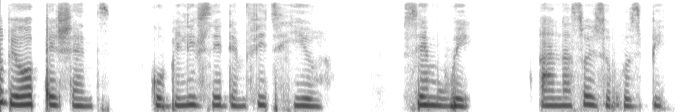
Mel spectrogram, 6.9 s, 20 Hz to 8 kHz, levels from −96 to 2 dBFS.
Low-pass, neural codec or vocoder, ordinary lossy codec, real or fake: 7.2 kHz; codec, 16 kHz, 8 kbps, FreqCodec, smaller model; none; fake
